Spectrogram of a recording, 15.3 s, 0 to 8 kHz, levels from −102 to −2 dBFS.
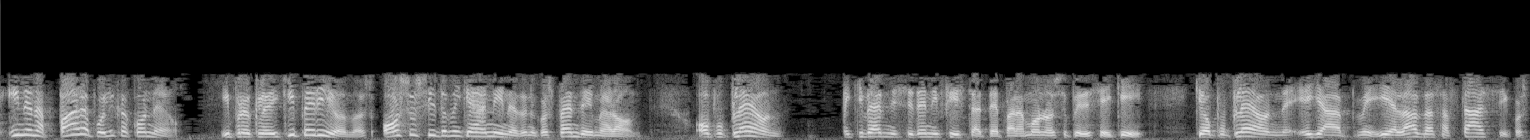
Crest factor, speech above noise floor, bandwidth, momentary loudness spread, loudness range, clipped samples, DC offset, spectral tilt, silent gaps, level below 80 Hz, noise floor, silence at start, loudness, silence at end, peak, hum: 14 dB; 40 dB; 4 kHz; 7 LU; 2 LU; under 0.1%; under 0.1%; -9.5 dB/octave; none; -58 dBFS; -59 dBFS; 0 s; -19 LUFS; 0.05 s; -6 dBFS; none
